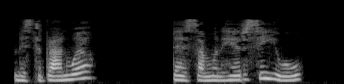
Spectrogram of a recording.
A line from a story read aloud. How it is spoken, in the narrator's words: said, hesitantly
